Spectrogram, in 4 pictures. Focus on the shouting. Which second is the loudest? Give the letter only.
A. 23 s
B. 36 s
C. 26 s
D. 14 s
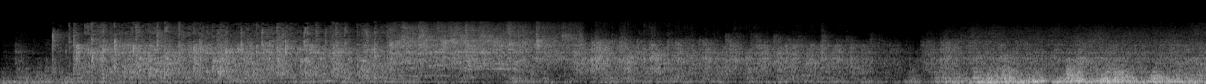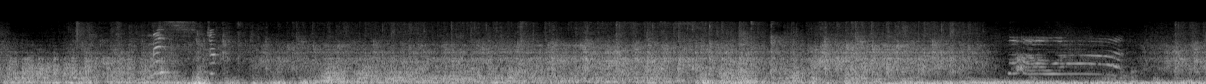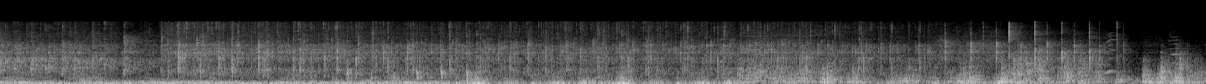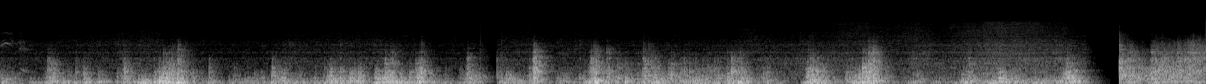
D.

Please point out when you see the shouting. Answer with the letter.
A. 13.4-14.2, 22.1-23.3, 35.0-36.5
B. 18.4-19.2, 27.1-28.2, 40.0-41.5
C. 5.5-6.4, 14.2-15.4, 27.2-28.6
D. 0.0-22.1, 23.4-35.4
A.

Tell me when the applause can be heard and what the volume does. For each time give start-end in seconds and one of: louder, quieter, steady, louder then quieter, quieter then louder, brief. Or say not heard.
0.0-22.1 quieter then louder
23.4-35.4 steady.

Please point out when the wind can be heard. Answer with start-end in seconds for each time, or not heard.
0.0-48.2.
